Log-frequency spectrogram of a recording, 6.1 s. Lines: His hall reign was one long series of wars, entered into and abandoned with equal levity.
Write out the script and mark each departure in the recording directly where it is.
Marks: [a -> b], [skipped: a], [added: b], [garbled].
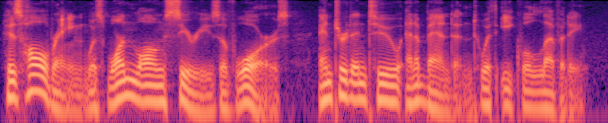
His hall reign was one long series of wars, entered into and abandoned with equal levity.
